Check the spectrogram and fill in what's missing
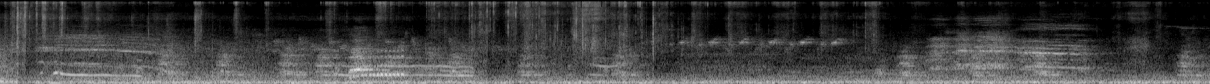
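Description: A Kelso White gamefowl rooster crows close and loud, with a long drawn call and then further crows and clucks nearby over a steady background hum.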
